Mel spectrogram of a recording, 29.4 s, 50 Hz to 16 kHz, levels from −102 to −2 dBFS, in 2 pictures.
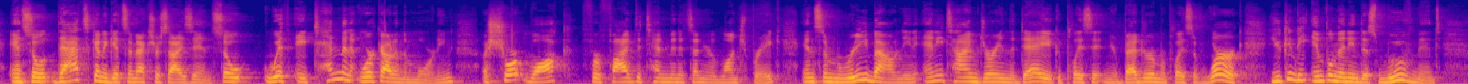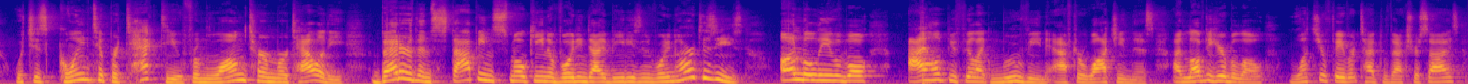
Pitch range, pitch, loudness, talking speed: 150-200 Hz, 170 Hz, -25 LUFS, 190 wpm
